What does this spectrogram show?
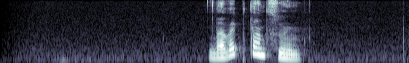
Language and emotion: Russian, neutral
